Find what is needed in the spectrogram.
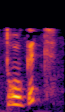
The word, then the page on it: trocke: Bas-Rhin; Herrlisheim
